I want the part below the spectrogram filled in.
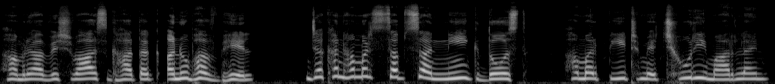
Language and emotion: Maithili, sad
